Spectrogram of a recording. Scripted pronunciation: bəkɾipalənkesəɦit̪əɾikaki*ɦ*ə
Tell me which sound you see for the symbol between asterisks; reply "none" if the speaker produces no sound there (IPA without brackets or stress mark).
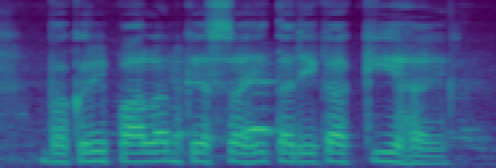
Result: ɦ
